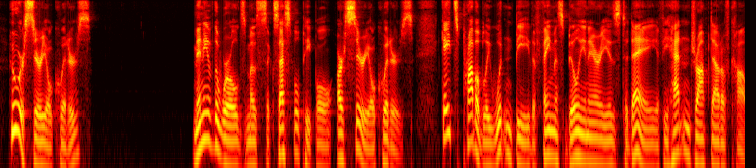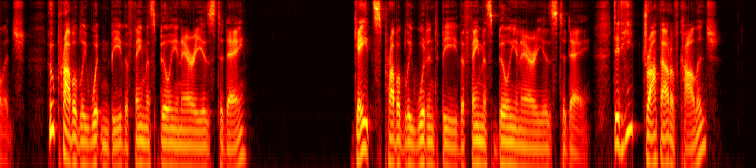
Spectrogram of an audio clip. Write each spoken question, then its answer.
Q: Did he drop out of college?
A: Yes, he dropped out of college.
